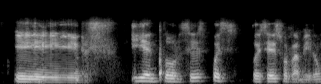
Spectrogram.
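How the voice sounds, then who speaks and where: A man speaks with a medium pitch and ordinary pitch variation. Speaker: business consultant. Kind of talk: online presentation. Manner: hesitant, many repetitions.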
